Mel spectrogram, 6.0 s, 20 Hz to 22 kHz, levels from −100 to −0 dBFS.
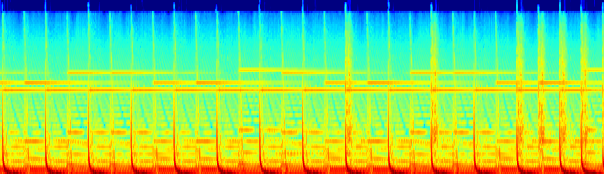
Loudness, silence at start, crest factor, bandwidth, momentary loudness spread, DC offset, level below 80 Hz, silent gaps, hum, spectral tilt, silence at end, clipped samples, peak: -11 LUFS; 0 s; 8 dB; 12 kHz; 1 LU; 0.2%; -10 dBFS; none; none; -6.5 dB/octave; 0 s; 0.3%; 0 dBFS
